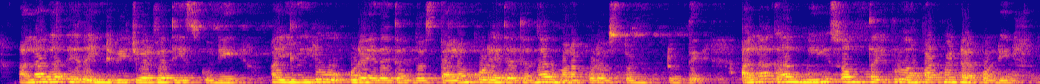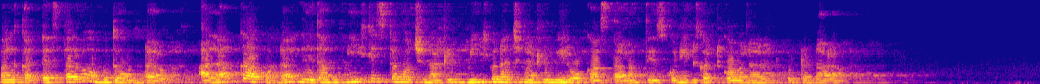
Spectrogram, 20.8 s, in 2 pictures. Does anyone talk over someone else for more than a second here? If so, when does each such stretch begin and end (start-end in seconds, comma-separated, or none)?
none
